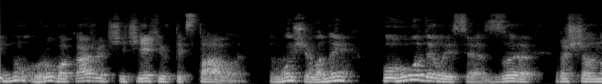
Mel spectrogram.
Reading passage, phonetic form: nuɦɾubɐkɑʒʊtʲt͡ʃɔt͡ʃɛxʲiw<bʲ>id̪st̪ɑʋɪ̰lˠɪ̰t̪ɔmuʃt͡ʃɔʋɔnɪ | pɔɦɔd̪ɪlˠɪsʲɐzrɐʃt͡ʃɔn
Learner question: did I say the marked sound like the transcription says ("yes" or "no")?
no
